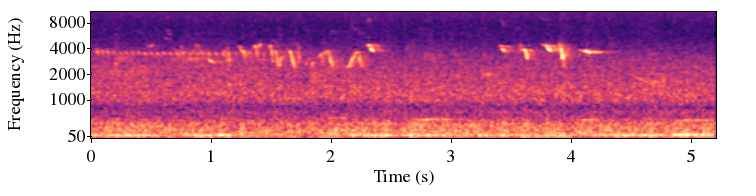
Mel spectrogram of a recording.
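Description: Near silence, with a bird's faint high chirps and a short trill scattered through the first four seconds.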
